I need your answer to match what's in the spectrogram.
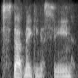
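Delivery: low, soft, weary-sounding reproof; sigh, then speak low and quietly, slowing down. Acted. Sirius forgives a bowing minstrel, sighing. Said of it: "just kinda sighs and he says".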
